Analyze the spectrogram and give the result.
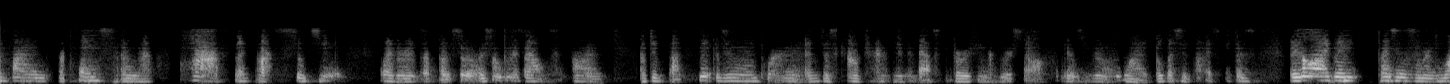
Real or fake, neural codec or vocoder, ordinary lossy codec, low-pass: fake; codec, 44.1 kHz, 0.9 kbps, DAC; Opus, 64 kbps; 5.4 kHz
